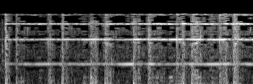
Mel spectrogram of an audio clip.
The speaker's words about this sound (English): Now, that was a boy's bell. That was a boy's bell, huh? Yes. Ours had a throatier, deeper sound. That was the boy's bell, was it? Yes. That's amazing. That's amazing that you'd know that. That's a blind school bell if I ever heard one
